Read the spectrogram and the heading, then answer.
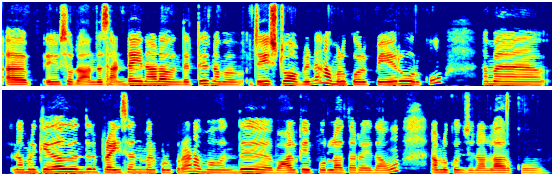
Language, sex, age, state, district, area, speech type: Tamil, female, 18-30, Tamil Nadu, Erode, rural, spontaneous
